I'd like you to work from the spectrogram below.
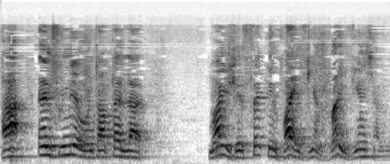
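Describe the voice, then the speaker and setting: In a room with audible echo, a man speaks at a high pitch and a fairly slow pace. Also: ordinary pitch variation. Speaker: colonial war veteran. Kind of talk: testimony. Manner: loud.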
